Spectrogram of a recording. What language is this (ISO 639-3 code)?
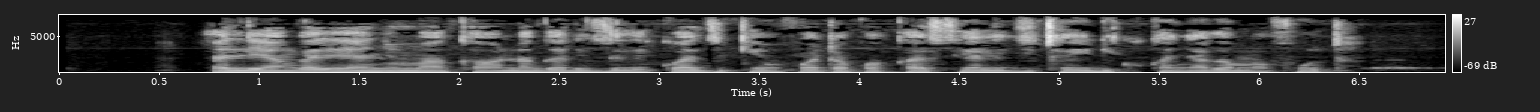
swa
